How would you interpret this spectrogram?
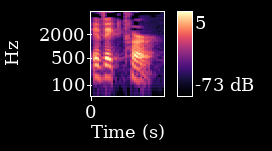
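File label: "evictor", English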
